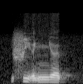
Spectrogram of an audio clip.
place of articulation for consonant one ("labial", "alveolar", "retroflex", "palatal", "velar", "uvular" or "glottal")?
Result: labial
